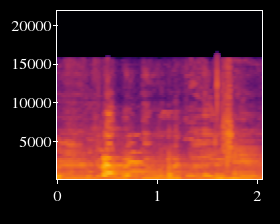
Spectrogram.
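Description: Indistinct talking, voices rising and falling in pitch without clear words.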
